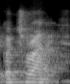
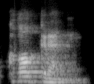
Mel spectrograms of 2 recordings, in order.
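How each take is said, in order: First: Every letter is sounded the Spanish way. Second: It is said with English-like sounds. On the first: This is how the name is written. "así se escribe" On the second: This is how the name is actually pronounced. "pero se pronuncia Cochrane"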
